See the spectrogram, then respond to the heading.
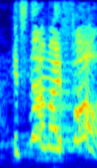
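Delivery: mock very high, very loud, excited triumphant outburst. Retelling the moment a baking mix-up turned out not to be the speaker's fault: retelling an excited outburst. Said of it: "I was so excited to be not guilty".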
